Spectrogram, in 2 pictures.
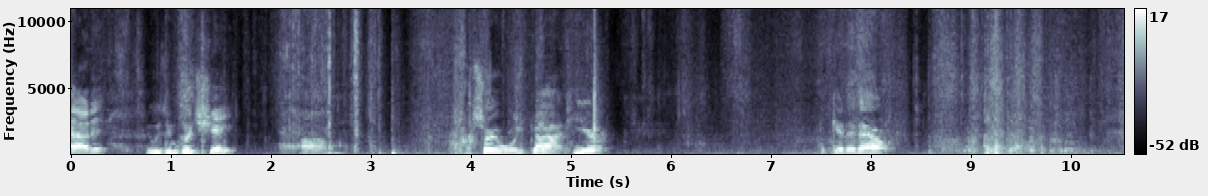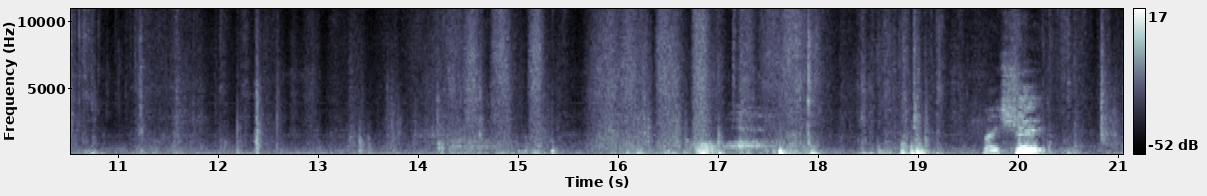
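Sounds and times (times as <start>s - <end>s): faint hum: 0.0s - 21.0s
cardboard flaps scraping: 6.1s - 19.3s
knocks and rustles: 16.1s - 19.3s.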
